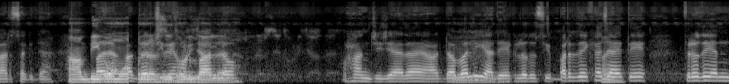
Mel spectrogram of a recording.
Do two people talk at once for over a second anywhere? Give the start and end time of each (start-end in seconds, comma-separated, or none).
0.9-2.4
